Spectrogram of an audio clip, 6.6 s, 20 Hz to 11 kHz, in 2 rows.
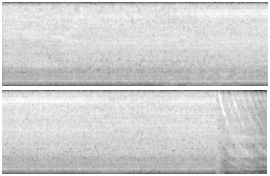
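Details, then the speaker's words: Newly repaired Makita LS1040 miter saw with new armature, stator, motor housing, carbon brushes, brush holder cap and switch: smooth even high whir, no rattle or crackle, then quick brake stop; normal motor run, only normal brake spark. "So, ang ganda ng tunog, tsaka matining. So, yun po yung normal na spark niya."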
